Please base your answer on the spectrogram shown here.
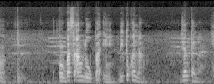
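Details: A sick, dying stray cat meows while being force-fed to survive. Several short, arched, wavering meows come in quick succession, then a pause and one more meow, with faint human sounds in the background.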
